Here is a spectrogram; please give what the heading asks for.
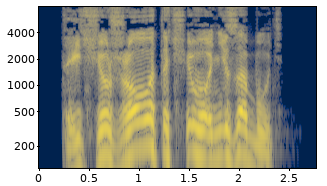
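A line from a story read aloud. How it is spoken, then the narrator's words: Joking. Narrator (Russian): сострил Митя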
